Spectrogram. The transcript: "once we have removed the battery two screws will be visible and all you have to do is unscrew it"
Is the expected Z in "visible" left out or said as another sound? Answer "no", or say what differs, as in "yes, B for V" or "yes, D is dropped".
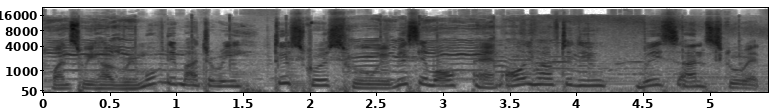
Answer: yes, S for Z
